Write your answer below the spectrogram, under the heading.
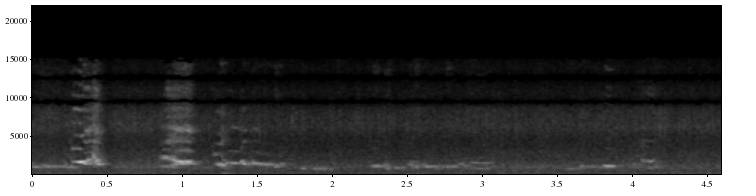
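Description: Australian magpie giving short bursts of mellow, warbling, gurgled notes at a mid pitch, spaced irregularly over a steady background hiss.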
